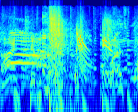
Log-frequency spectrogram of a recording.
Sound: gunshot and ricochets

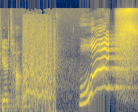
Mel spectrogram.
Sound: record scratching

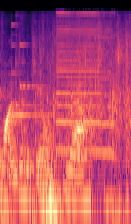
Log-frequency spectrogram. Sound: bell chimes; horn blows

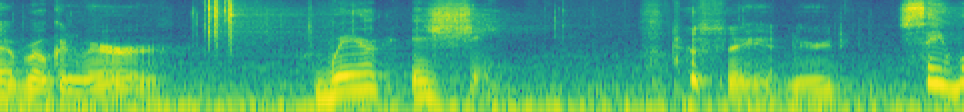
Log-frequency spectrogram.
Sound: gun cocks

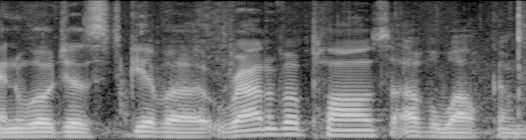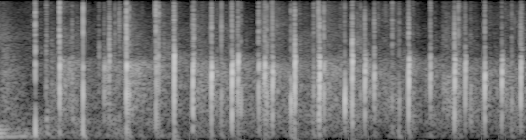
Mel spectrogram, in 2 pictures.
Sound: applause

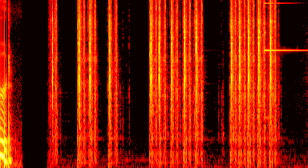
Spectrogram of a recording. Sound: typewriter sounds

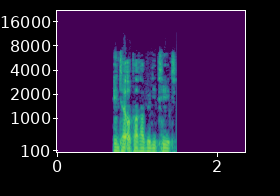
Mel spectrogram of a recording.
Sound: fast Pronunciation

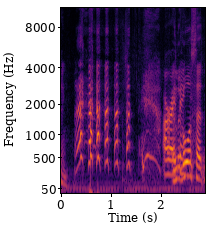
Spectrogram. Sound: laughs loudly

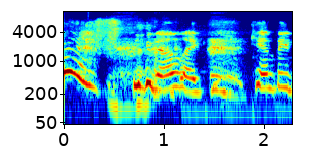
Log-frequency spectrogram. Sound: laughs

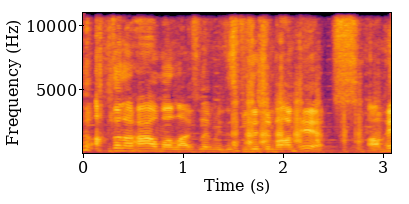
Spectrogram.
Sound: laughing

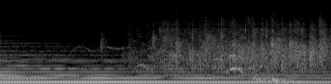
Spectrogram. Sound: ending notes fade; cheers and applause

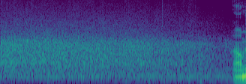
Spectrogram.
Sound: applause

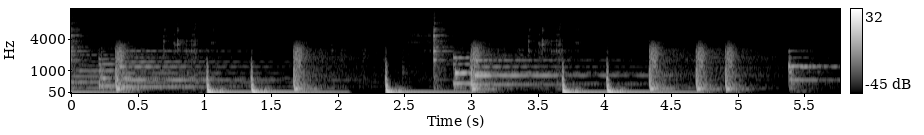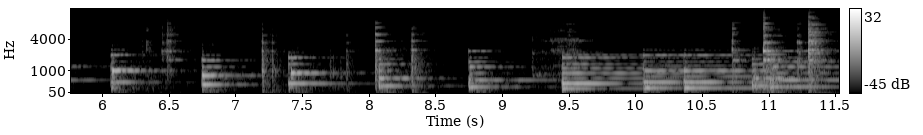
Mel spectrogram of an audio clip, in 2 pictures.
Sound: music and cutlery noises

